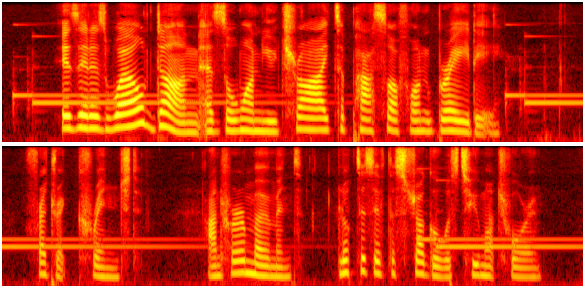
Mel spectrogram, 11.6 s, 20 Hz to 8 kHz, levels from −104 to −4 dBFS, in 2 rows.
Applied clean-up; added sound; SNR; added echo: none; Doorbell; 16 dB; none.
